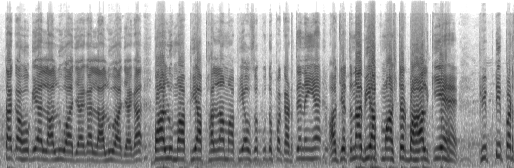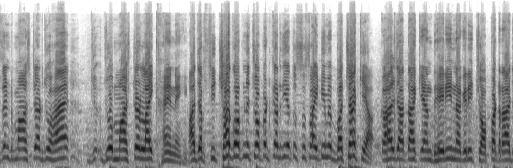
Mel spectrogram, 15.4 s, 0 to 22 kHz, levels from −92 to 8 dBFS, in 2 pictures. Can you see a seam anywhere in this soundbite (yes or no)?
yes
